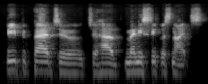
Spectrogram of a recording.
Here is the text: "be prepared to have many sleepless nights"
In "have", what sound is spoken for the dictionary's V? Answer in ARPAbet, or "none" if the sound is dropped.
V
